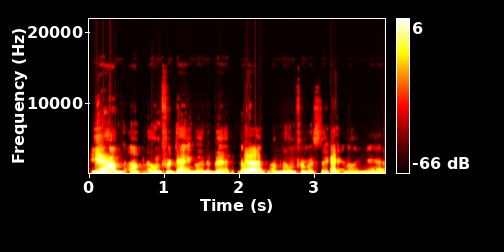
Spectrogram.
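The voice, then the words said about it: Irish accent. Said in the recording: “still sounding so Irish”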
